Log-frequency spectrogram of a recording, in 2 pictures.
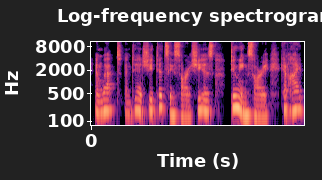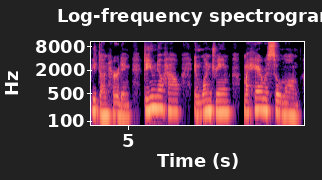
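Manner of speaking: measured, rhythmic poem delivery; poetry reading. Acted. Poet reading her own poem to the audience, rhythmic reading voice. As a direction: read it like a poet on stage.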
